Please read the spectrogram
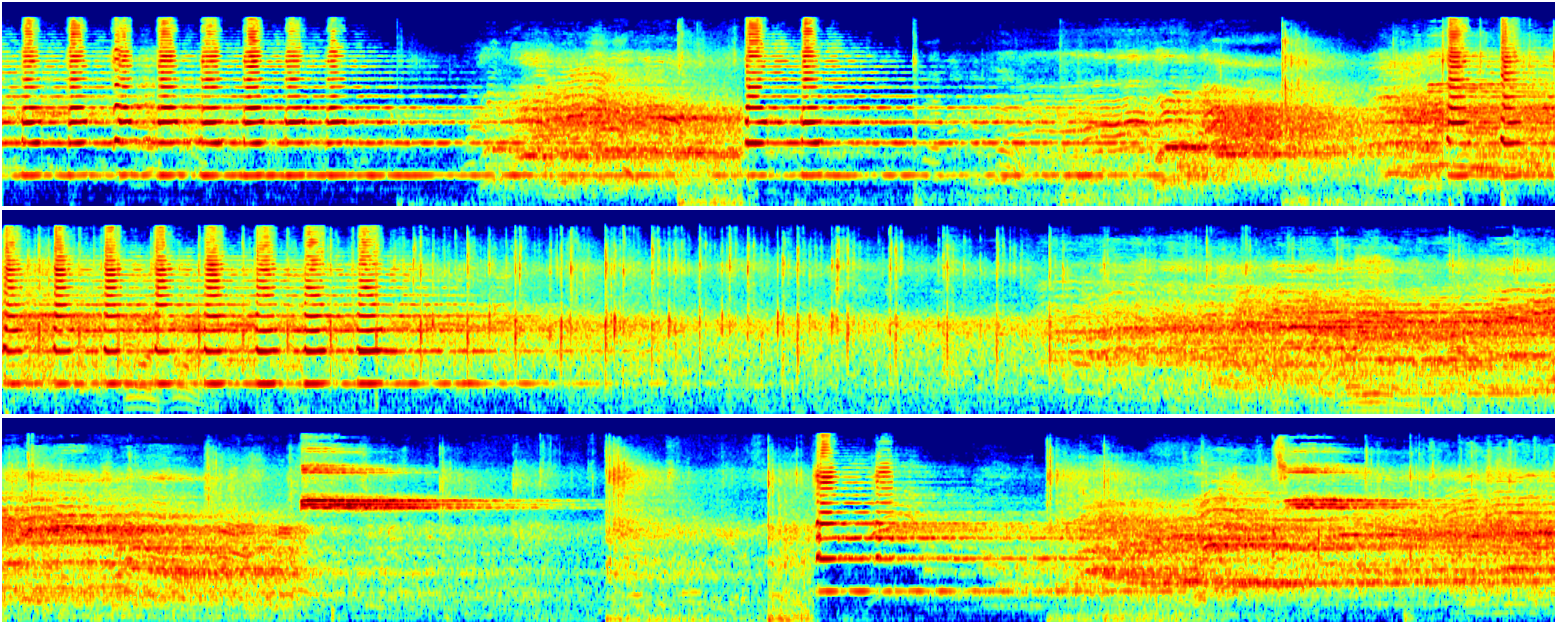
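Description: A fans' air horn sounding one steady pitch, blown in two runs of rapid short blasts, about four a second, plus a few longer blasts, over shouting and cheering from the crowd in a large echoing hall. A short high whistle blast sounds a little past the middle.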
